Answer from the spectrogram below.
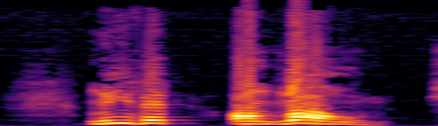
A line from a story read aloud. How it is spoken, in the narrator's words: she screamed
